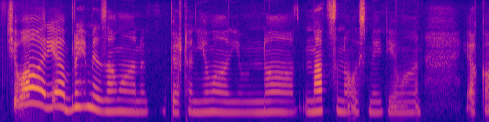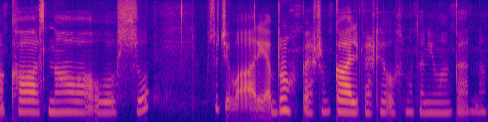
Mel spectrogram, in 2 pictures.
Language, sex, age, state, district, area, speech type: Kashmiri, female, 18-30, Jammu and Kashmir, Budgam, rural, spontaneous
